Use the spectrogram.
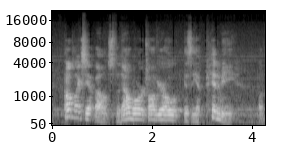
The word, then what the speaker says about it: Dalmore: Alright, I actually just did a quick check on the pronunciation. It's actually Dalmore, so I was pretty much correct in how it's pronounced.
